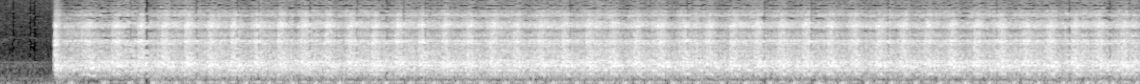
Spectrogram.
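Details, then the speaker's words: Onan engine on a sawmill, after a new vacuum hose was fitted (the old one showed no leak): a steady starter drone with a loose, uneven chug of about two beats a second; it turns over continuously but never fires, a crank no-start. "And uh I'm going to crank it over. I mean, it's not going to start. I mean, I don't know why it would. Nothing's changed."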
